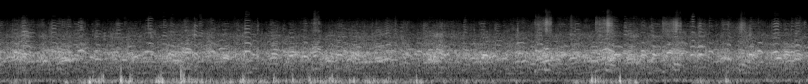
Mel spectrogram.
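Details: Large flock of snow geese with Canada geese in a corn field, Savannah, New York, 14 March 2020, resting before migration. Steady chorus of overlapping honks, with scattered low thumping rumbles underneath.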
